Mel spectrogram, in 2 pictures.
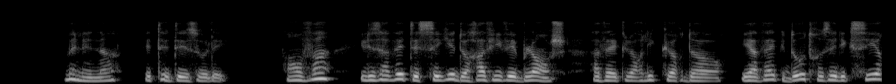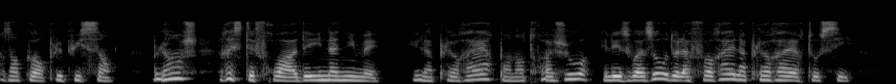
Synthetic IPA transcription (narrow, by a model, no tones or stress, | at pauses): mɛlenɛ̃ | et̪ɛd̪ezɔle | ɑ̃vɛ̃ | ilzavɛt̪esejed̪əʁaviveblɑ̃ʃ | avɛklœʁlikʲœʁd̪ɔːʁ | eavɛkd̪ot̪χəzeliksiʁzɑ̃kɔʁplypɥisɑ̃ | blɑ̃ʃ | ʁɛst̪ɛfχwad̪einanime | ilːaplœʁɛʁpɑ̃d̪ɑ̃t̪χwaʒuːʁelezwazod̪əlafɔʁɛlaplœʁɛʁt̪osi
